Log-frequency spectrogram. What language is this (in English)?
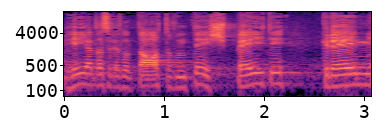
Swiss German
